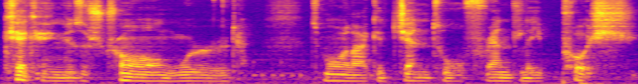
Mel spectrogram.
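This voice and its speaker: A man voicing a gruff, laconic, aloof male lover in a visual novel, slow and muttered. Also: extremely low pitch, level tone, fairly bright tone, a little hiss or hum, pitched below the performer's own voice, exaggerated voice. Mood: dry, aloof.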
